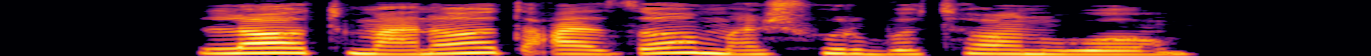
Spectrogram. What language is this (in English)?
Pashto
